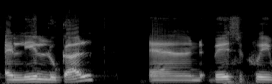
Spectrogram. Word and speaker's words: Enlil: So this sign represents the syllable ein, this one represents the syllable lil, and so you read it as enlil, mm-hmm.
